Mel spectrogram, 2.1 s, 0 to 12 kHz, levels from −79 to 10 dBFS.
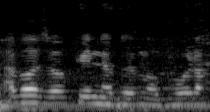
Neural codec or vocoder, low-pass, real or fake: none; 10.8 kHz; real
